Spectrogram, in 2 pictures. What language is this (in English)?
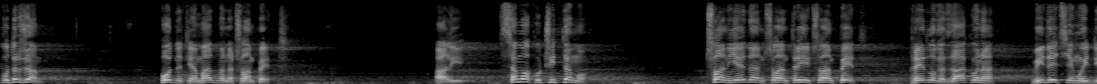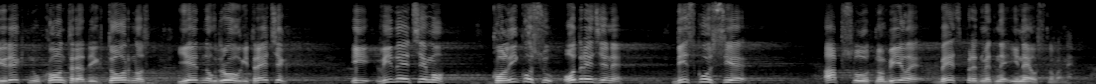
Serbian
